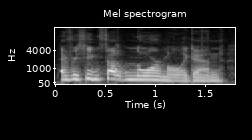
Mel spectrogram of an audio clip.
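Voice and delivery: plain reading voice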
